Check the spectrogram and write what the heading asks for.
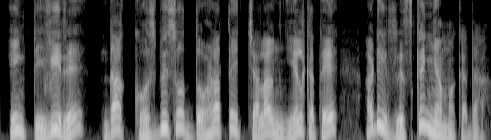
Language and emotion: Santali, happy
